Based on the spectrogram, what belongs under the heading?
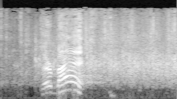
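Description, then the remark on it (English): A gathering of people clapping steadily, a dense patter of applause for a newly married couple being welcomed home, with a voice briefly calling out over it near the start. “Come on now, y'all got to stand so we can all give you applause.”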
